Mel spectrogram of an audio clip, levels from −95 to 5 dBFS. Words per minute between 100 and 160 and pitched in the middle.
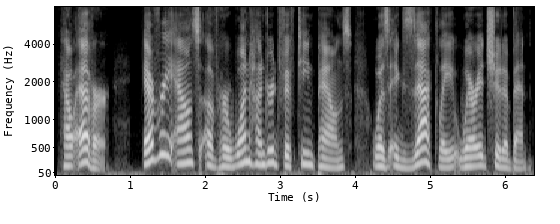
Yes: average, 150 wpm; medium, 180 Hz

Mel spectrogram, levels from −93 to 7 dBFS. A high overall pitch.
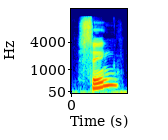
Yes: high, 215 Hz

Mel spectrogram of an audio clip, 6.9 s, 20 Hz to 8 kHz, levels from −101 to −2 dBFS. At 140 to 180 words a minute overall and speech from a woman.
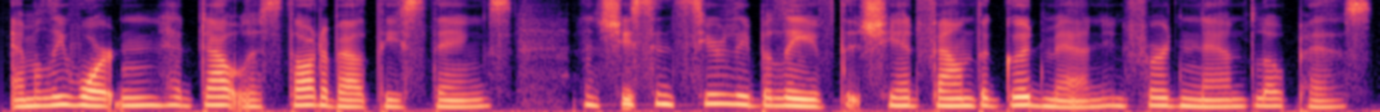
No: average, 190 wpm; female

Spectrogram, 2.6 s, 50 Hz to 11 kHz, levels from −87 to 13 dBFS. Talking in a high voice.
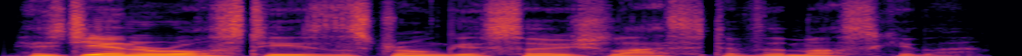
No: low, 135 Hz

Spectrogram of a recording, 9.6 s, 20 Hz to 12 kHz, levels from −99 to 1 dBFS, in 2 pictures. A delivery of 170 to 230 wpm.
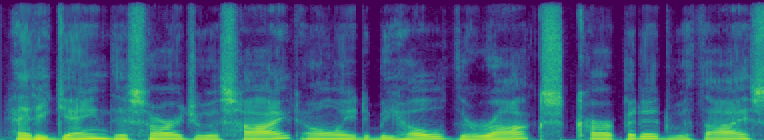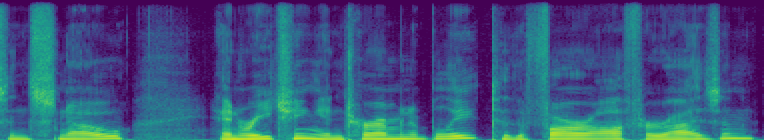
No: average, 150 wpm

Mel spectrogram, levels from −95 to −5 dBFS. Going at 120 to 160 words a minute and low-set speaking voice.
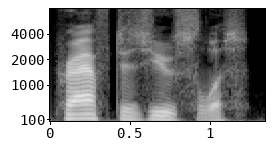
Yes: slow, 135 wpm; very low, 95 Hz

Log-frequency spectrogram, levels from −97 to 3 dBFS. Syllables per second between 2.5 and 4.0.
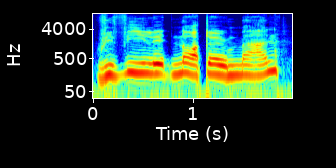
Yes: 3.5 syllables/s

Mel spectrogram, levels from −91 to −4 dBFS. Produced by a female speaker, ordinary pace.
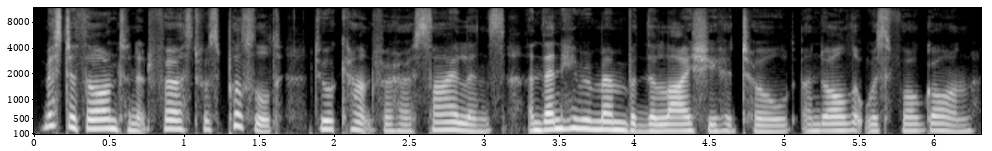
No: female; fast, 235 wpm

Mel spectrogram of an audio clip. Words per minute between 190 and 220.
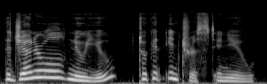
Yes: average, 200 wpm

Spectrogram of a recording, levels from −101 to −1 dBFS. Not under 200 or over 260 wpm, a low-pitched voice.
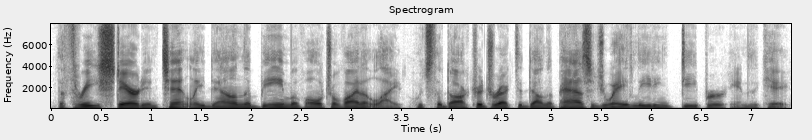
No: average, 185 wpm; low, 110 Hz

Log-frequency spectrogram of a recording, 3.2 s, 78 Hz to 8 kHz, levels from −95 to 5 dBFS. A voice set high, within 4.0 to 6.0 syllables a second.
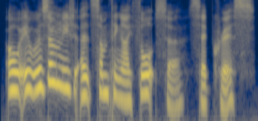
Yes: high, 220 Hz; 4.8 syllables/s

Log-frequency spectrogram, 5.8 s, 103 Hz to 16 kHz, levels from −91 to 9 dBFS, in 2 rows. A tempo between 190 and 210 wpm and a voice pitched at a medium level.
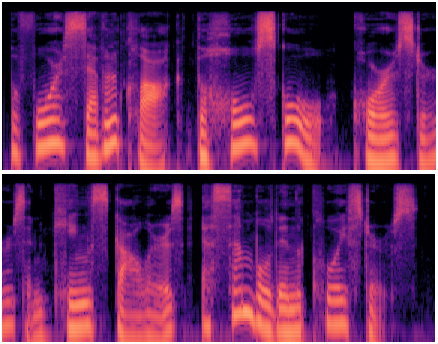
No: average, 145 wpm; medium, 160 Hz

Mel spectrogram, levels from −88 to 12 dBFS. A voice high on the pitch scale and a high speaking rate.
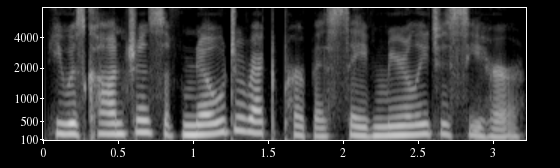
Yes: high, 215 Hz; fast, 225 wpm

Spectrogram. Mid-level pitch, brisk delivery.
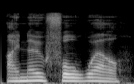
No: medium, 155 Hz; average, 180 wpm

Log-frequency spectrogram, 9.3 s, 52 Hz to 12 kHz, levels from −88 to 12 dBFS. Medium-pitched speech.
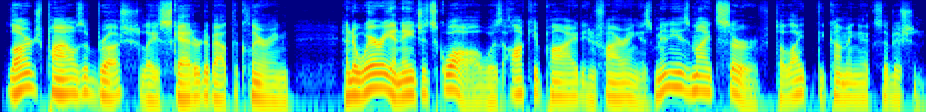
No: low, 110 Hz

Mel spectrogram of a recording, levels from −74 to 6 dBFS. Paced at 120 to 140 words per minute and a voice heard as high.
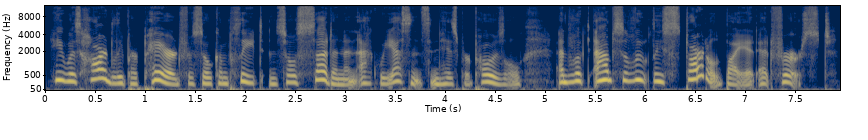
No: average, 175 wpm; very high, 250 Hz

